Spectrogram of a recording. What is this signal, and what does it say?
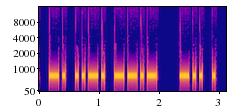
Morse code, heard as a keyed tone, about 21 wpm, 700 Hz. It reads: NFQ DE
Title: USA Callsign DE Callsign - 6 Characters - 22wpm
